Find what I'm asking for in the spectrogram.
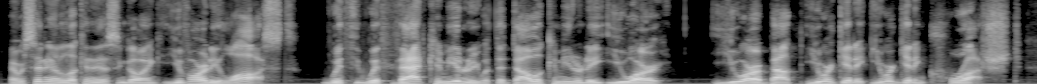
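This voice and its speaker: A man's voice: mid-range voice, quick pace, no echo. Dry-sounding man reacting to clips. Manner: rambling, with restarts and laughs, talks over clips. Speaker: commentary show host. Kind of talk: casual reaction commentary.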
